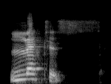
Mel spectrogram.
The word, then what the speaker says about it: lettuce: r's are pronounced library lettuce lettuce so letter u represents the a sound in this word so when you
